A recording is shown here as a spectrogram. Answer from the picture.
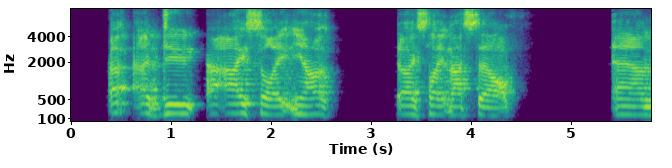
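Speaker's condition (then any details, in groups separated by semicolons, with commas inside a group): Tardive dyskinesia; about 10 years since onset, on neurologist medication; stuttering, visible tongue movements, eating affected, swallowing mostly unaffected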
